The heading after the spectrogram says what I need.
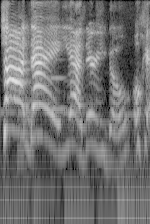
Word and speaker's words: Sade: Sade. I don't know if I'm pronouncing HER NAME RIGHT. SHADE.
